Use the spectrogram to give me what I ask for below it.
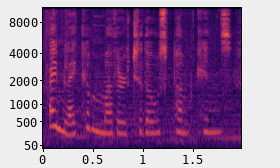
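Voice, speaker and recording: A woman playing a doting, excitable and genteel gardener in a video game, with a theatrical, quaint manner. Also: high voice, normal speed, lightly acted. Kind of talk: video game character acting. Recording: music behind the voice.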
